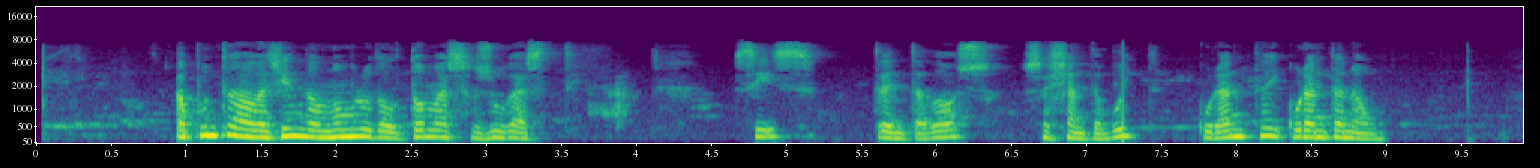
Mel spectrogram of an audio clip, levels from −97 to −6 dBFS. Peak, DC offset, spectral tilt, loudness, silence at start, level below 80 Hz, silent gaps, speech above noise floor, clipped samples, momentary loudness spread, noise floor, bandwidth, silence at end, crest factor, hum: -2 dBFS; under 0.1%; -6.5 dB/octave; -18 LUFS; 0.1 s; -58 dBFS; none; 38 dB; under 0.1%; 17 LU; -55 dBFS; 7.6 kHz; 0.95 s; 16 dB; none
